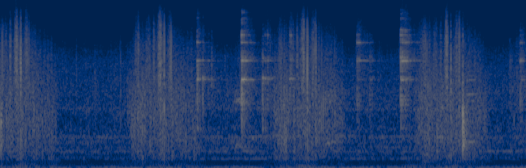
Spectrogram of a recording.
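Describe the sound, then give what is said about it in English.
A few light glass clinks ring out over a steady splashing pour of scotch whisky into a glass, fairly quiet, with no one talking. “Fred, I'm afraid I've only got one glass left that's been put in boiling water.”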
